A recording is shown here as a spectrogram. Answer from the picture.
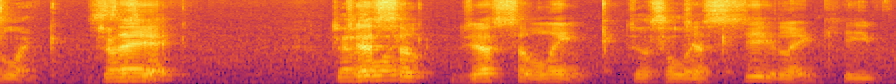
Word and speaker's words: Jeselnik: I've been to watched Anthony just a link is how we pronounce it just name so I'm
